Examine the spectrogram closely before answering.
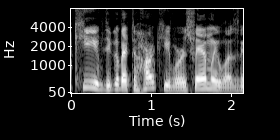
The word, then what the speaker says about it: Kharkiv: Kharkov is the Russian pronunciation for Kharkov. Kharkiv is the Ukrainian pronunciation.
